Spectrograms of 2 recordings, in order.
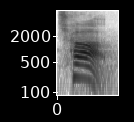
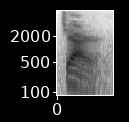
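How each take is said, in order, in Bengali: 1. প্রথম ধ্বনিতে জোরালো বাতাসের ঝলক আছে। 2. প্রথম ধ্বনিতে কোনো বাতাসের ঝলক নেই। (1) "উচ্চারণটা কি হবে দেখো চার্চ" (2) "আমরা বলি হলো চার্চ"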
